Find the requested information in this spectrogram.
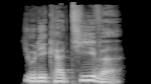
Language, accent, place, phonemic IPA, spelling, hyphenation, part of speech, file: German, Germany, Berlin, /judikaˈtiːvə/, Judikative, Ju‧di‧ka‧ti‧ve, noun, De-Judikative.ogg
- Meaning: judiciary, judicial system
